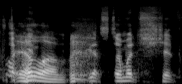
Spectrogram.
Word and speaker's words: Ilum: You got It's so much pronounced fucking Ilum.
